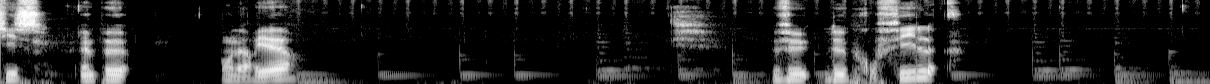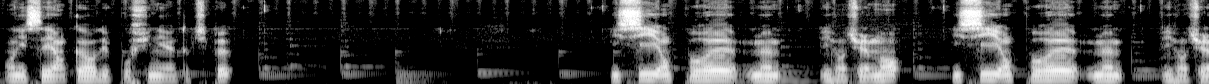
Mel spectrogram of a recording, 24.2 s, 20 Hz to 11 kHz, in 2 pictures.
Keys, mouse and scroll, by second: 0.5-1.6 drag, 1.6-2.4 shift+scroll down 5, 2.4 right click, 3.4-3.9 shift+scroll down 4, 4.3-5.8 drag, 5.8 Tab, 6.2-7.6 scroll down 9, 7.6 KP_1, 8.6 KP_3, 9.6-10.9 scroll up 9, 10.9 Tab, 11.2 scroll down 1, 12.3 right click, 14.0 right click, 14.9 right click, 16.3 right click, 16.8 scroll down 4, 17.1-18.5 middle drag, 18.5 scroll up 2, 18.9-19.8 middle drag, 19.8 right click, 20.0-21.7 middle drag, 21.7 shift+right click, 22.1-24.1 middle drag.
